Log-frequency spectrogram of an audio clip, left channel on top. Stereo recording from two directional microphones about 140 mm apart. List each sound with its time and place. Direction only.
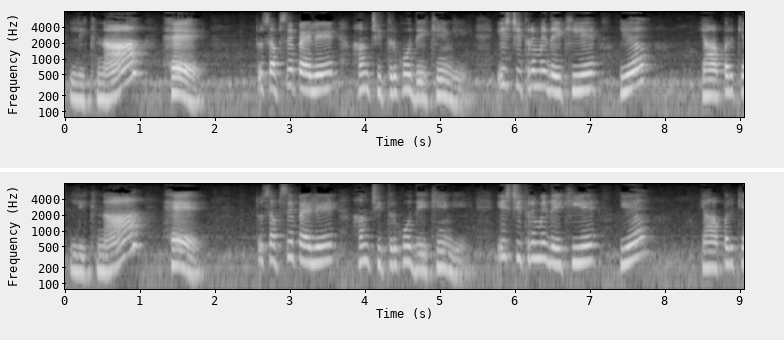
0.1 s a woman's voice: 35° left (ahead or behind)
